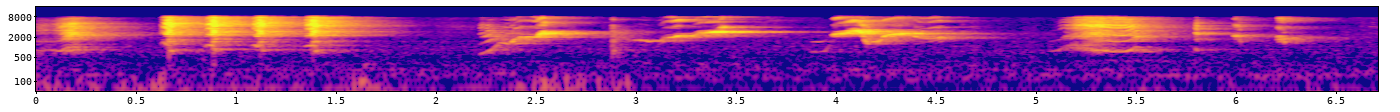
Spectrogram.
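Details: Pet talking parrot at home, calling indoors: a cluster of harsh, broadband squawks early on, followed by rising whistled and nasal calls sweeping upward, then another burst of rough squawks near the end, with quiet room background.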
